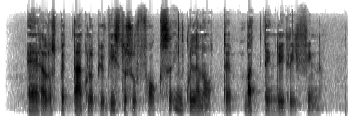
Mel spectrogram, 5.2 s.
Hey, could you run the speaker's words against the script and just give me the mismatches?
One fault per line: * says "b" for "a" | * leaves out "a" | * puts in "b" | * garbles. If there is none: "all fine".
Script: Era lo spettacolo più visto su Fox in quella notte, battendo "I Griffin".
all fine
